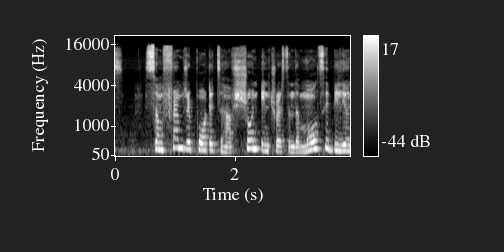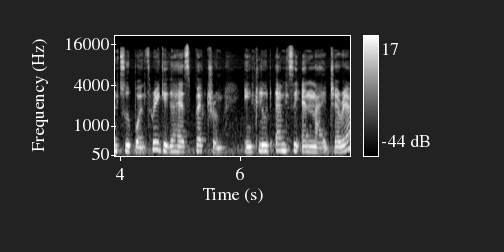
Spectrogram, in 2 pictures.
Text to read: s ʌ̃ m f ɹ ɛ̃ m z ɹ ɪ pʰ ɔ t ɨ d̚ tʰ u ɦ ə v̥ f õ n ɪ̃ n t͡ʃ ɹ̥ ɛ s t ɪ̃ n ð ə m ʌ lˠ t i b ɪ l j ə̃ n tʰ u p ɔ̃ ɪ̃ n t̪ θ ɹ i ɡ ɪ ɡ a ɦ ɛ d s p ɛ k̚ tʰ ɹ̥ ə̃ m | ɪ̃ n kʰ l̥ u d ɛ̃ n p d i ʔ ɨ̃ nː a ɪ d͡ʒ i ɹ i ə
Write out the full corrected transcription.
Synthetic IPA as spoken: s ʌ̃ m f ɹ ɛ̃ m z ɹ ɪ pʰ ɔ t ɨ d̚ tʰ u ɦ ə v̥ ʃ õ n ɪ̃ n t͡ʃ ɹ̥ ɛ s t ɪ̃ n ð ə m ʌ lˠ t i b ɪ l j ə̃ n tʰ u p ɔ̃ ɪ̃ n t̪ θ ɹ i ɡ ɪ ɡ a ɦ ɛ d s p ɛ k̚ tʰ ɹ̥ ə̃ m | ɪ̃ n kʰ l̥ u d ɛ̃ m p t i ʔ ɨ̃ nː a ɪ d͡ʒ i ɹ i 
